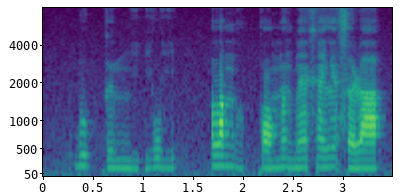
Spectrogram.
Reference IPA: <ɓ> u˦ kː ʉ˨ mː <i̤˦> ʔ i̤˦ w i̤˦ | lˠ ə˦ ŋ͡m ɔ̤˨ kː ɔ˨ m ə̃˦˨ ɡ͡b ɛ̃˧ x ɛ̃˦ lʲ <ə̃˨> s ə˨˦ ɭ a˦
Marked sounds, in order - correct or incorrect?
correct, incorrect, incorrect

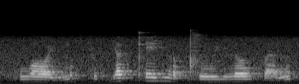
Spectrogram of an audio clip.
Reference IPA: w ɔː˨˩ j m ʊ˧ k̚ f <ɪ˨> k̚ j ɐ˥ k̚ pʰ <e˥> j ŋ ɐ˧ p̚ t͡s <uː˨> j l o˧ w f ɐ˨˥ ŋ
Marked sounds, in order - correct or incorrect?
correct, correct, correct

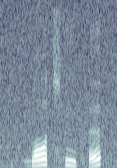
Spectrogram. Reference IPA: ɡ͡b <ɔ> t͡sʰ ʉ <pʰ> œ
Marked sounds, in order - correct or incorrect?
correct, correct

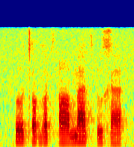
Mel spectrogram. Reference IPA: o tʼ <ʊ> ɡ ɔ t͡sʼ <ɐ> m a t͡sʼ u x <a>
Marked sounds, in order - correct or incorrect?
incorrect, incorrect, correct

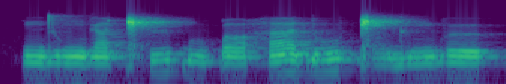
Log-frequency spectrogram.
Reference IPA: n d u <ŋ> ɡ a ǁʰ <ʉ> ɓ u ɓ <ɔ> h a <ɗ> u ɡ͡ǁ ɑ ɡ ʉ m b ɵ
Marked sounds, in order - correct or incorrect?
correct, correct, incorrect, correct

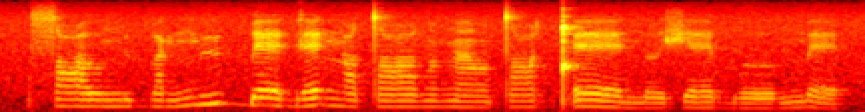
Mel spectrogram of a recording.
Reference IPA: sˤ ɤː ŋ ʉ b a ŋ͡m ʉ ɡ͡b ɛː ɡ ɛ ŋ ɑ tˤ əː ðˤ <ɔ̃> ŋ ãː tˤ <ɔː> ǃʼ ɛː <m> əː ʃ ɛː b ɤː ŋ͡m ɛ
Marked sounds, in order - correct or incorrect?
incorrect, incorrect, incorrect

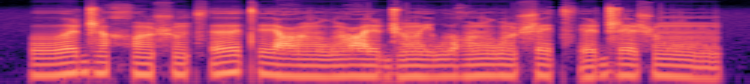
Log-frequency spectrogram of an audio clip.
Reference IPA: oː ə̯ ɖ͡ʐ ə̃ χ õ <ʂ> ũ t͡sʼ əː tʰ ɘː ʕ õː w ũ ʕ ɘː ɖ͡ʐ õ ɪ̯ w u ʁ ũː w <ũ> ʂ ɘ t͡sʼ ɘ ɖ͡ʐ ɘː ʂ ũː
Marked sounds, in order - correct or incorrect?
correct, correct

